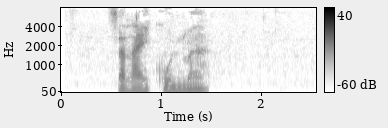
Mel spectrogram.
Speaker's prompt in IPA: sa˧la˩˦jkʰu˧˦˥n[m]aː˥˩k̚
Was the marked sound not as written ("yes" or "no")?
no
